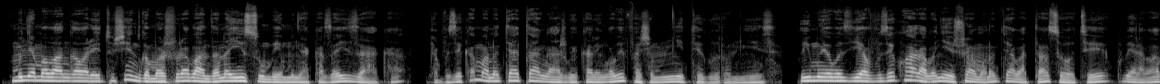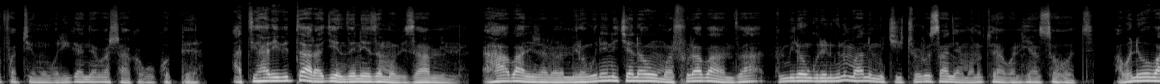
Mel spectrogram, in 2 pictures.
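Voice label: Kinyarwanda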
